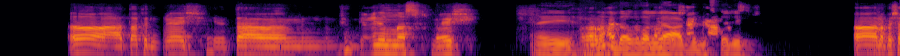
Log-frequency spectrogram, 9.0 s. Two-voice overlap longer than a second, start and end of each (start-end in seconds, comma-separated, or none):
5.8-7.5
